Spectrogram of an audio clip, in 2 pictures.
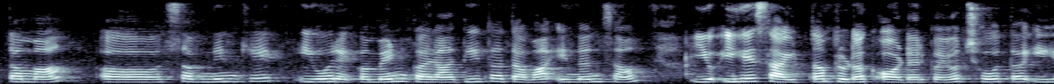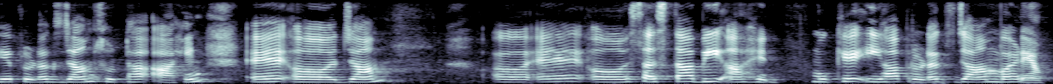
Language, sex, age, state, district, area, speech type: Sindhi, female, 18-30, Maharashtra, Mumbai Suburban, urban, spontaneous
